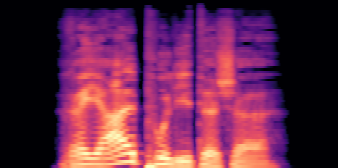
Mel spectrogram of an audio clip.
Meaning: inflection of realpolitisch: 1. strong/mixed nominative/accusative feminine singular 2. strong nominative/accusative plural 3. weak nominative all-gender singular
- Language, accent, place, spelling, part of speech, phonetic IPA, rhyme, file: German, Germany, Berlin, realpolitische, adjective, [ʁeˈaːlpoˌliːtɪʃə], -aːlpoliːtɪʃə, De-realpolitische.ogg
